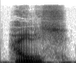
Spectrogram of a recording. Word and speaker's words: heilig: Die EG-Regel besagt, dass ein EG am Ende eines Wortes oder am Ende einer Silbe als ICH gesprochen wird. Das heißt, es heißt König, innig, heilig.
